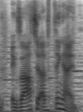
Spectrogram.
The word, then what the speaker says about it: Xatu: Take him to Xatu, that's how you pronounce the name, and he'll open them, and you can find rare items.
